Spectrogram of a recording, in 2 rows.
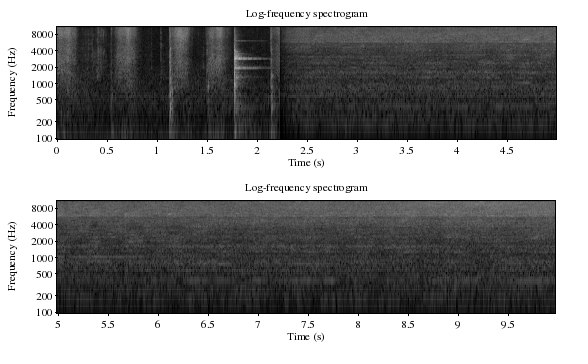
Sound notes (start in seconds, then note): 2.3 saw running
